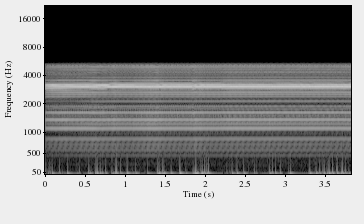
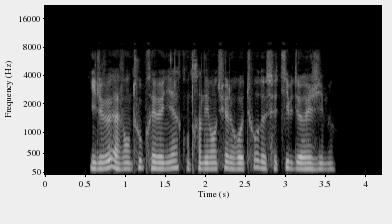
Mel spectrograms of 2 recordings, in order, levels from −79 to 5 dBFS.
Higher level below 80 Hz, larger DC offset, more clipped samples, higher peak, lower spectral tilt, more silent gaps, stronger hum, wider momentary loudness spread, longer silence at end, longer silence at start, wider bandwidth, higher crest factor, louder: first, -42 dBFS vs -64 dBFS; neither; neither; about the same, -4 dBFS vs -4 dBFS; second, 2 dB/octave vs -5.5 dB/octave; neither; neither; second, 0 LU vs 6 LU; second, 0 s vs 0.6 s; second, 0 s vs 0.55 s; second, 5.4 kHz vs 9.2 kHz; second, 10 dB vs 22 dB; first, -9 LUFS vs -25 LUFS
